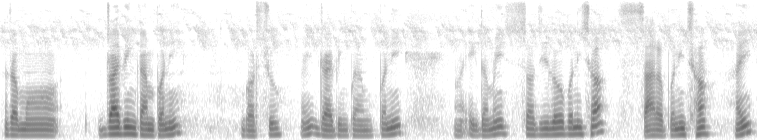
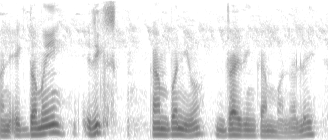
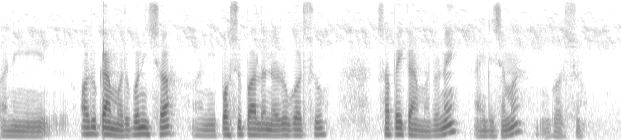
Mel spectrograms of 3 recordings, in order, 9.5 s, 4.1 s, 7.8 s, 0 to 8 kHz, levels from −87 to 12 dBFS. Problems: none marked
